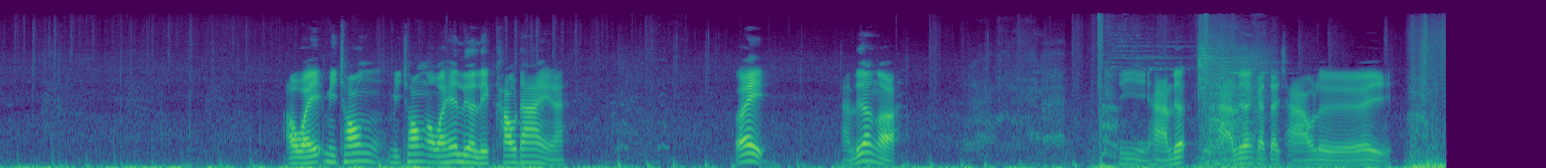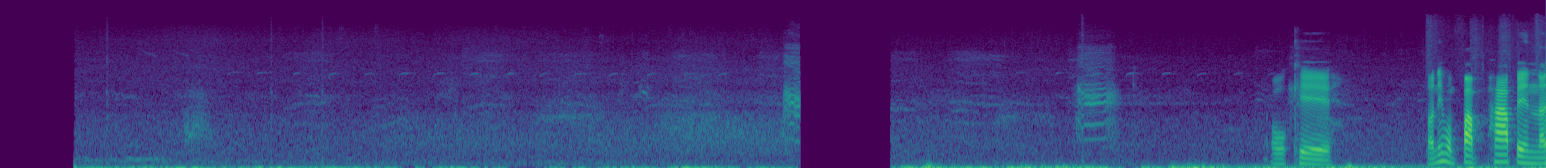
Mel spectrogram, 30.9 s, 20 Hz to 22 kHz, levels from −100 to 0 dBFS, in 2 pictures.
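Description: Two stream reconnect dropouts break the audio: silence of 1.74 s from 14.46 to 16.22 s, and 0.9 s from 23.47 to 24.38 s. Each time the connection dropped and a fresh decoder restarted mid-stream, so playback resumes about two seconds and about one second later respectively, skipping material.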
